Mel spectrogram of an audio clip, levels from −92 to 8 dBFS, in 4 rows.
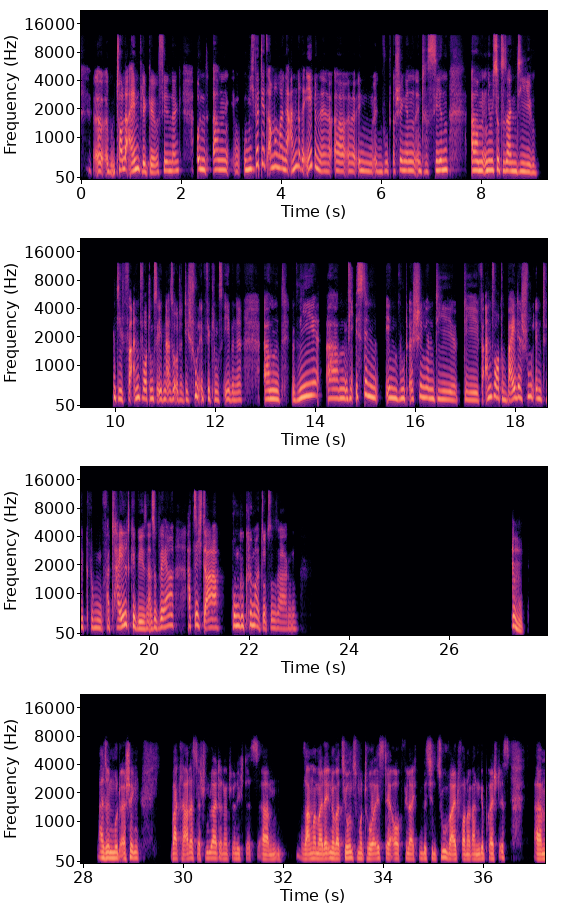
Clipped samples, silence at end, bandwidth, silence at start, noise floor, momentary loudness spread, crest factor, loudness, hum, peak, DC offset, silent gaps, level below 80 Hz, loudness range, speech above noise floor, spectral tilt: under 0.1%; 0 s; 12.5 kHz; 0.15 s; under -90 dBFS; 10 LU; 18 dB; -19 LUFS; none; -2 dBFS; under 0.1%; 7.74-7.78 s, 9.22-9.44 s, 9.50-9.91 s, 23.33-26.96 s, 27.02-27.21 s, 27.63-28.27 s; -68 dBFS; 4 LU; over 72 dB; -5.5 dB/octave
